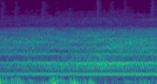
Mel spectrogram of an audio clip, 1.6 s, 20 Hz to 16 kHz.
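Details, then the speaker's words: Two 1970s AM American CB walkie-talkies, after repair with all new capacitors and switch cleaner, switched on close together: steady loud tone with rough hiss as receivers interfere with each other, normal. "Because the receivers interfere with each other."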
